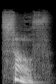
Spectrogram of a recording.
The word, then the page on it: south: British English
